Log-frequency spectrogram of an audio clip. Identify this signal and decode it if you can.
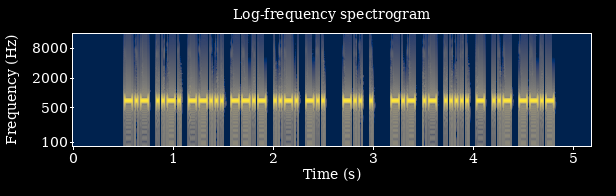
Morse code, heard as a keyed tone, about 46 wpm, 700 Hz. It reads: KF7QFD DE KA5TUQ
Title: USA Callsign DE Callsign - 6 Characters - 45wpm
